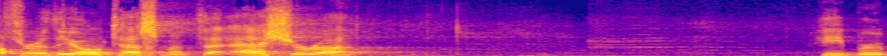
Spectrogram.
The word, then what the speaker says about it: Asherah: see it all through the old testament the asherah hebrew pronunciation would be ash a-s-h-e-r-a-h and ashtoret ash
